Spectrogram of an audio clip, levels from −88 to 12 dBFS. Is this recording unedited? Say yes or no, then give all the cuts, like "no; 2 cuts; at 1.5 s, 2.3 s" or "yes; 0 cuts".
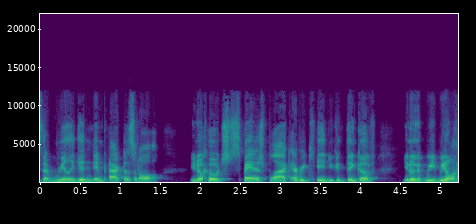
no; 2 cuts; at 2.0 s, 3.4 s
